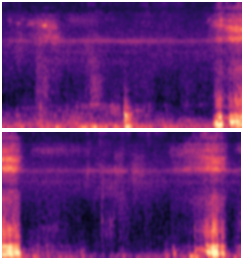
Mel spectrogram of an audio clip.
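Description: Short snuffling snores from a sleeping puppy, two louder snorting breaths over six seconds against a quiet room; ordinary snoring.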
